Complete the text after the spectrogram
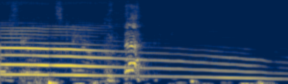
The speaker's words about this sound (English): Drew turned on the siren effect.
